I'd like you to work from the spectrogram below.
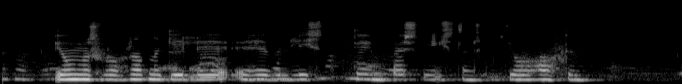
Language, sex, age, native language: Icelandic, female, 12, Icelandic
